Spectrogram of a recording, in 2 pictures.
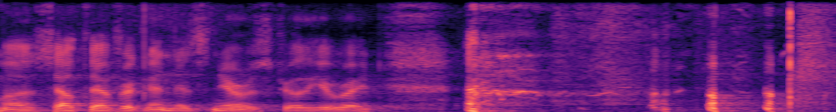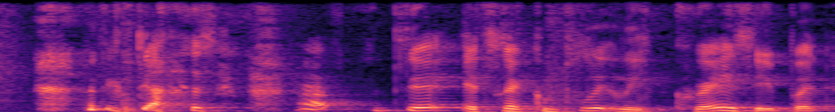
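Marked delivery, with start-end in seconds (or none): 2.3-8.0 real laugh breaking into the words; giggling through it. Real, not acted. Laughing at her own story.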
